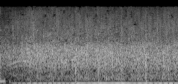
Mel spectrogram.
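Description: A steady burst of applause from many hands, dense and continuous clapping that stays loud for the whole stretch, with no voices standing out above it.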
